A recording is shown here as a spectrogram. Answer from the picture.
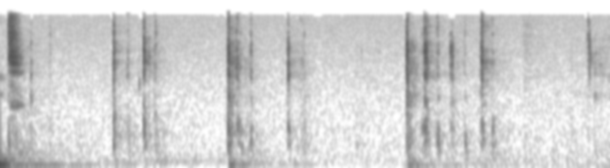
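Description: Faint computer keyboard typing: a few scattered keystrokes, then a quick run of them about three seconds in.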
